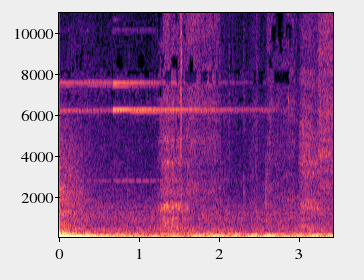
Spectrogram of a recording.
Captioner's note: sighs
